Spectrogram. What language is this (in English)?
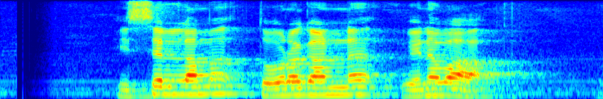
Sinhala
